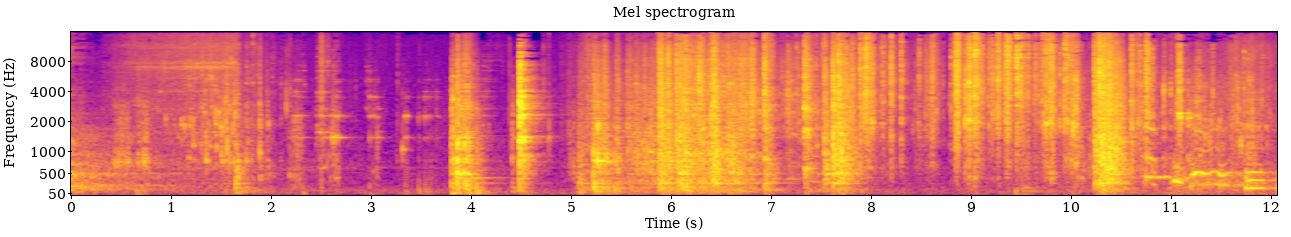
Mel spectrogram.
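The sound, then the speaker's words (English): Dishes being washed in a sink: running water hisses in bursts while plates and cutlery clink and clatter irregularly, with a few sharper knocks standing out. “And now we're just up on the dirty dishes because they didn't clean up after themselves.”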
